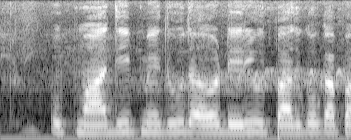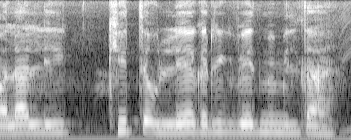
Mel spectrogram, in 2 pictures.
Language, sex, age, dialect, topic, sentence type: Hindi, male, 18-24, Hindustani Malvi Khadi Boli, agriculture, statement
